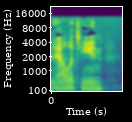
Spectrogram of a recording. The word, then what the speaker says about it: Alateen: With that, there's something called Alateen, mm-hmm. I think. Is that how you pronounce it? – Yeah, it's like Al-Anon, right. – And then Alateen.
